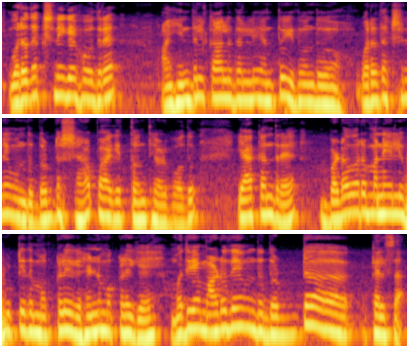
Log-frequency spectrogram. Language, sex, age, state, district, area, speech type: Kannada, female, 60+, Karnataka, Koppal, urban, spontaneous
